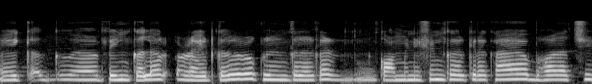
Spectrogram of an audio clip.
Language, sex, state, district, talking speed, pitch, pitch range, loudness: Hindi, female, Uttar Pradesh, Hamirpur, 205 wpm, 215 Hz, 205-225 Hz, -13 LUFS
